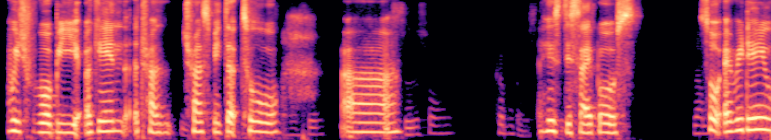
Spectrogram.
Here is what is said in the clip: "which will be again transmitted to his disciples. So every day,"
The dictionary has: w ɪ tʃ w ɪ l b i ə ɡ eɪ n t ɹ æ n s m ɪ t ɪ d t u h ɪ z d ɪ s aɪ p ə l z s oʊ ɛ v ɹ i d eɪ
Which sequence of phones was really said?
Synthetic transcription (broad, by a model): w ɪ tʃ w ɪ l b i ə ɡ eɪ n t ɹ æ n s m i t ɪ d t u h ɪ s d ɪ s aɪ p ə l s s oʊ ɛ v ɹ i d eɪ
